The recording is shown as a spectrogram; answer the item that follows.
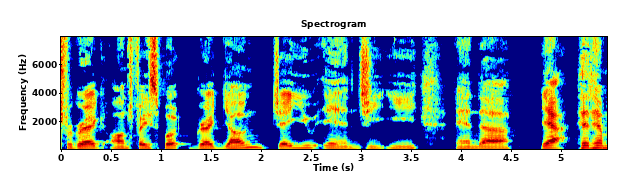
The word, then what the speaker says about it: Junge: name for everybody, because it sounds one way, but then it isn't as far as the way it's spelled. Tell everybody how to spell your name as far as when they're searching for you on Facebook. Yep. It's J-U-N-G-E. So Junge is spelled J-U-N-G-E. So the first time I heard and met Greg, and I was calling him Jung, and he's like, no, that's not quite right.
